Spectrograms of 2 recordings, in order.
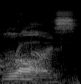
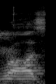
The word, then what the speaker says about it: Ra's: __ ] hate that he does pronounce it as roz and i think that movie pronounces it as raw's too and i just like honestly from what i've seen it goes back and forth like some characters call them race and others call them raws yeah no i mean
